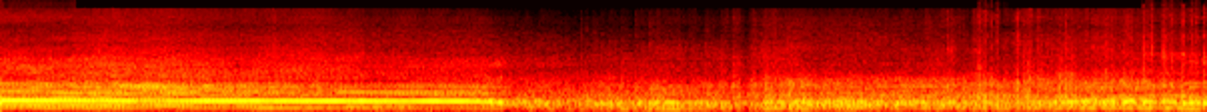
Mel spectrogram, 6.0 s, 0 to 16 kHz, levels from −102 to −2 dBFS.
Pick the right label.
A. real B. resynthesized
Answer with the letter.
B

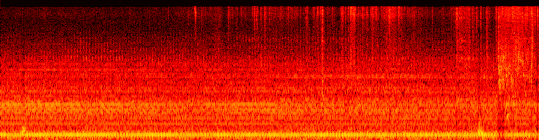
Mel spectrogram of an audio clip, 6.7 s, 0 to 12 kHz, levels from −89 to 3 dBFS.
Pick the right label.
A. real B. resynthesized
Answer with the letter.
A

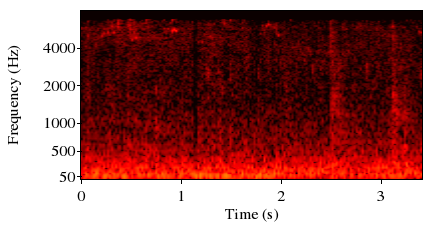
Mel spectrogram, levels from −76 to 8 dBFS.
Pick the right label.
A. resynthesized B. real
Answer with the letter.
B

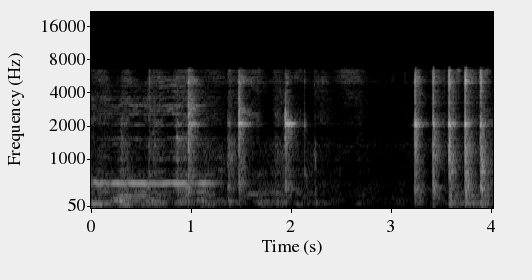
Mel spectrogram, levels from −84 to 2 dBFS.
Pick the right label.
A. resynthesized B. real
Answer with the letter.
A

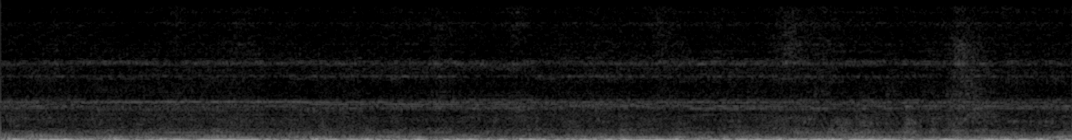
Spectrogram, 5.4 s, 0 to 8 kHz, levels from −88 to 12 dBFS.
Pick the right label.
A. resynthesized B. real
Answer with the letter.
A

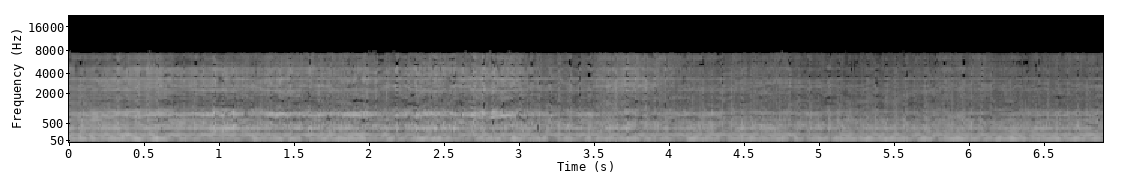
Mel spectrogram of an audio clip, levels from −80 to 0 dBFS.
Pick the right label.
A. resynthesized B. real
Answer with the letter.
A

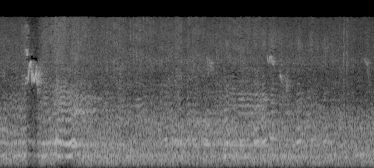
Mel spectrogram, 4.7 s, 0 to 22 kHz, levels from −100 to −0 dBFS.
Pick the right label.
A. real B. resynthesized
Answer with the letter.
A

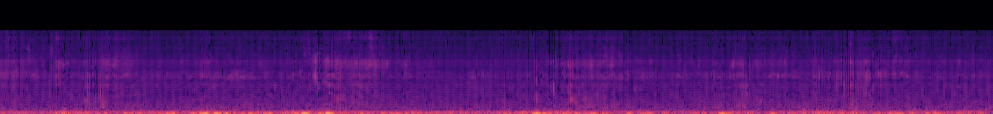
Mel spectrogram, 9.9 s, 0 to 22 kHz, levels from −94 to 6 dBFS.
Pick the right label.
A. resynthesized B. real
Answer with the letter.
A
